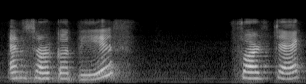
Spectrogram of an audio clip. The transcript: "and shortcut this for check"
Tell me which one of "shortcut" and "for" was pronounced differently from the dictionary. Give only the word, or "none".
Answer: shortcut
